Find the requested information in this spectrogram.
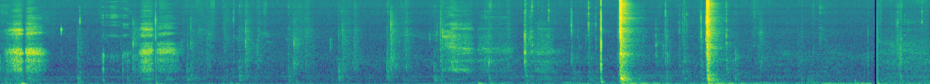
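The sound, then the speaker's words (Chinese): Door being locked from inside, with faint shuffling and light handling noises followed by two sharp, loud clicks a moment apart. “那你等一下，我去把门反锁一下吧。”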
